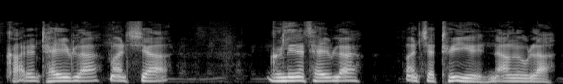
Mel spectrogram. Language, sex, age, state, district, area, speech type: Bodo, male, 60+, Assam, Chirang, urban, spontaneous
